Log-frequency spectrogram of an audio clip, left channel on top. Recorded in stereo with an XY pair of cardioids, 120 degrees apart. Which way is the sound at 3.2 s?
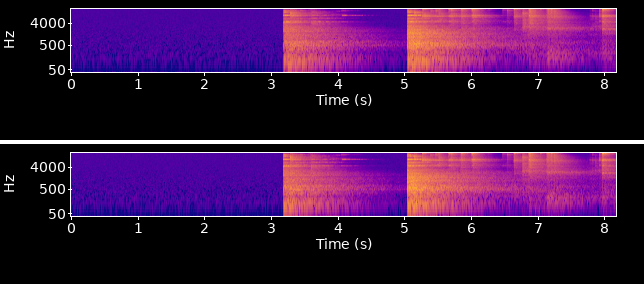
45° right.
